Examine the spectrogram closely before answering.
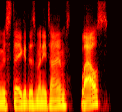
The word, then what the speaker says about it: Laos: you pronounce the s in English you pronounce the s people in the laosian language do not they just call it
